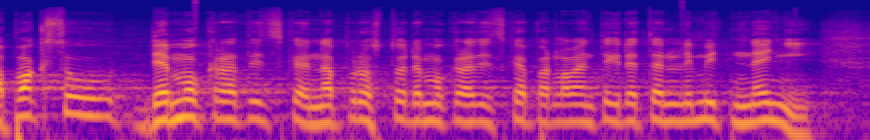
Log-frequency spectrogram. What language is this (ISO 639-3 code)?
ces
